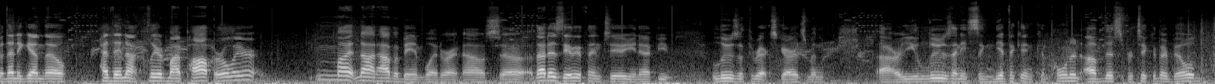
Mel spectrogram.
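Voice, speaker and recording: Over music in the background, a man talks at a fairly quick pace and medium pitch. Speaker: game caster. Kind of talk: gameplay commentary. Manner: stuttering today; filler-heavy, hesitant.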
